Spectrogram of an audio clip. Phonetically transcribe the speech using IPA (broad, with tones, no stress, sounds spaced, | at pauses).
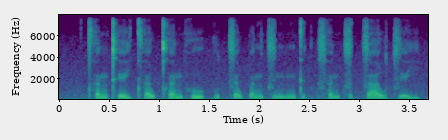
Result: t̪ʰ ɐ˧ ŋ kʰ e˨˧ j t̪ʰ ɐ˨˩ w kʰ ɐ˧ n h uː˥ kʷ ɐ˨ t̚ s ɐ˨˩ w p ɐ˧ ŋ t͡s ɪ˨ ŋ ɪ˧ ŋ t̪ ɪ˨˥ k̚ t͡sʰ ɐ˨˩ n t͡s ɐ˥ k̚ s aː˧ w t͡s e˧ j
